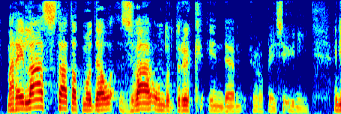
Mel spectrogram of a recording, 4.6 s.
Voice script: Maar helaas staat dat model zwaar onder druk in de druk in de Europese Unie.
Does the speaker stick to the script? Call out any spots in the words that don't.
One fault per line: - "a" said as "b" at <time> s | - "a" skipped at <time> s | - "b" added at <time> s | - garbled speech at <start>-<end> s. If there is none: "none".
- "druk in de" skipped at 3.1 s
